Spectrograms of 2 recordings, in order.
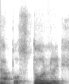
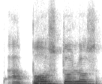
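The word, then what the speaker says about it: ἀπόστολος: No es apostolo. No es que esta en nominativo no se considera vocal larga. Larga. Entonces el acento sigue estando acá. Es apóstolos.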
